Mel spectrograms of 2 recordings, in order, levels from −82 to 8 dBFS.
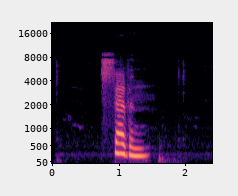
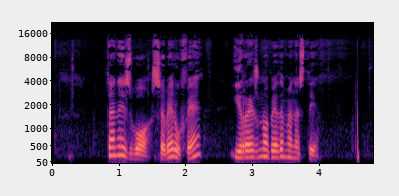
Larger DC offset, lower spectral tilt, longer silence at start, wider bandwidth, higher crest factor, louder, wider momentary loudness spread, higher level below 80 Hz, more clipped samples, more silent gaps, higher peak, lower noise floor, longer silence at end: neither; about the same, -5 dB/octave vs -4 dB/octave; about the same, 0.75 s vs 0.8 s; second, 9.4 kHz vs 16 kHz; about the same, 16 dB vs 18 dB; first, -14 LUFS vs -19 LUFS; first, 20 LU vs 12 LU; about the same, -62 dBFS vs -62 dBFS; neither; neither; about the same, -2 dBFS vs -4 dBFS; about the same, -61 dBFS vs -58 dBFS; first, 0.95 s vs 0.2 s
